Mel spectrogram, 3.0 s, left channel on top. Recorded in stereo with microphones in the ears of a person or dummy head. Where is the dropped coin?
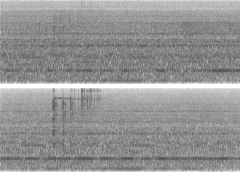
45° right (ahead or behind), 3.5 m.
